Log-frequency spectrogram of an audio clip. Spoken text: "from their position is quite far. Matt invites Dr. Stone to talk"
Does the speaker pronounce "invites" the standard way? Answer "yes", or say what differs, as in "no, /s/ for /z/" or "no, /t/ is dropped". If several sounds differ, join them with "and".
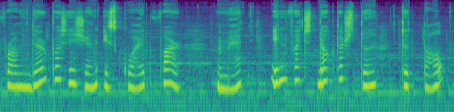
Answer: no, /f/ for /v/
